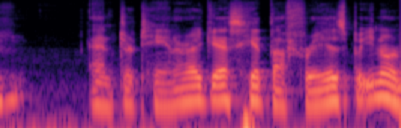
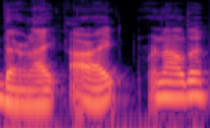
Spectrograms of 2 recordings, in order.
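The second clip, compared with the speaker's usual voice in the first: plain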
